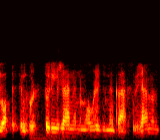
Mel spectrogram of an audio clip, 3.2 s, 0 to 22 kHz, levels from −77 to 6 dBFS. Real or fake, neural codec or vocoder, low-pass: fake; codec, 32 kHz, 1.9 kbps, SNAC; 5.4 kHz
